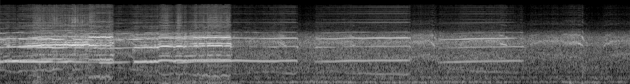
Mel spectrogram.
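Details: Peregrine falcon chicks at a nest on Anacapa Island, 15 May 2018, beg with harsh, drawn-out, slightly wavering cries, overlapping almost without pause, as they are fed big mouthfuls; steady background noise underneath.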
